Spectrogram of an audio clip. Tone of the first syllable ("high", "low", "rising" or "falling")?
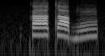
high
